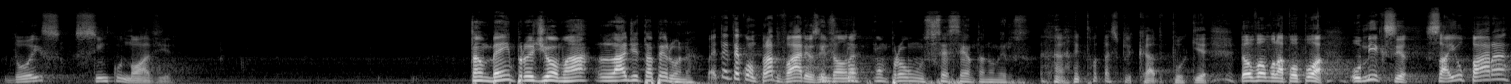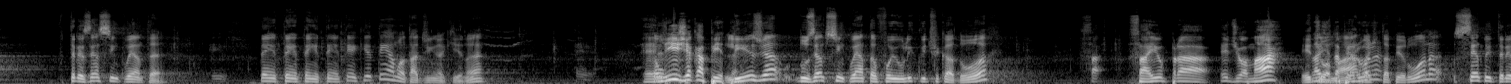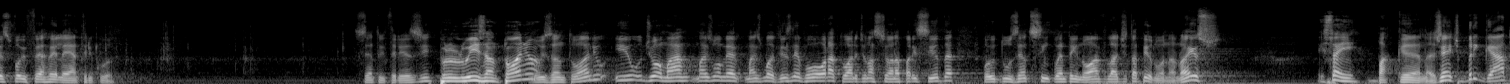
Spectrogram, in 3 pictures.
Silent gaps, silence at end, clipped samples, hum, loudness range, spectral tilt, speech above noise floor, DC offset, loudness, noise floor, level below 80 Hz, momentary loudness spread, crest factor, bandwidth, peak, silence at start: none; 0 s; under 0.1%; none; 10 LU; -6 dB/octave; 39 dB; under 0.1%; -20 LUFS; -58 dBFS; -42 dBFS; 14 LU; 20 dB; 14.5 kHz; 0 dBFS; 0.05 s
